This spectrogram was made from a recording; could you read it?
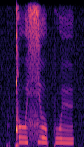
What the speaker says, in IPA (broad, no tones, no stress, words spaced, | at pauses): ǃusʲopwy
